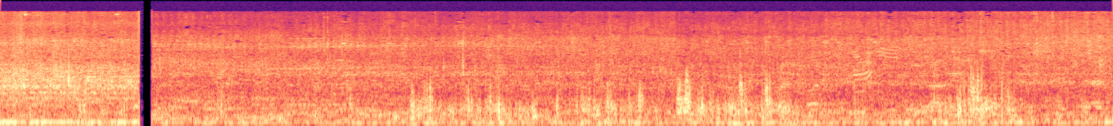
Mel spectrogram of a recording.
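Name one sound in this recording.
Another pickup truck's engine hums as it rolls slowly nearby.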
